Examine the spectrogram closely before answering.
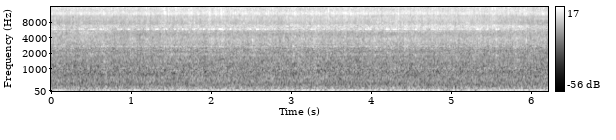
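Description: Antique grain threshing machine running, driven by a flat belt from a tractor: a steady, loud mechanical din over a low engine drone.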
